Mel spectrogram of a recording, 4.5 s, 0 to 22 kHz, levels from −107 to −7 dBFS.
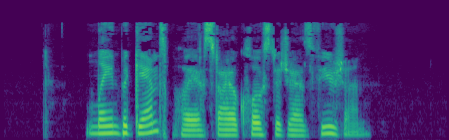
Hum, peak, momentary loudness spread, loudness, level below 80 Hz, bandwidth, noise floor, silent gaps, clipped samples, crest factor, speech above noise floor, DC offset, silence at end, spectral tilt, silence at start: none; -14 dBFS; 8 LU; -30 LUFS; -78 dBFS; 11.5 kHz; under -90 dBFS; none; under 0.1%; 18 dB; over 60 dB; under 0.1%; 0.85 s; -3.5 dB/octave; 0.9 s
